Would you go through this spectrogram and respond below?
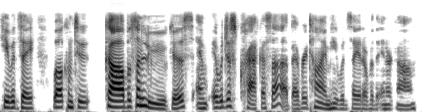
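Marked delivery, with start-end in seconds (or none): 0.8-2.9 put-on loud, booming, slow Scandinavian accent. Imitating a cruise director's announcement over the intercom: Scandinavian accent impression. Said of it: "was like Norwegian".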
